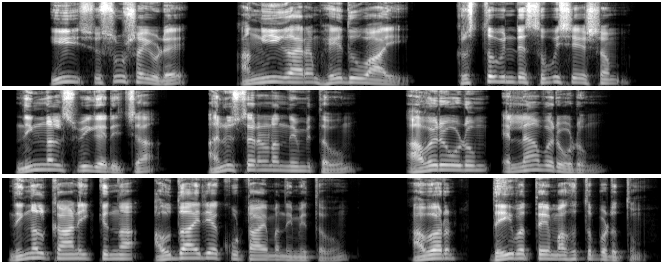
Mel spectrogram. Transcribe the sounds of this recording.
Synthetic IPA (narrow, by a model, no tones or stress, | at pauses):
iːɕuɕuːʂɐjuɽe̞ | ɐŋɡiːɣaːɾɐmɦe̞ːðuʋaːjḭ | krɨst̪uʋinde̞suʋiɕe̞ːʂɐm | niŋːɐɭsʋiːɣɐɾit͡ɕːɐ | ɐnusɐɾɐɳɐnimit̪ːɐʋum | ɐʋɐɾo̞ːɽume̞lːaːʋɐɾo̞ːɽum | niŋːɐɭkaːɳikʲːunːɐɐwd̪aːɾjɐkuːʈːaːjmɐnimit̪ːɐʋum | ɐʋɐr | d̪e̞jʋɐt̪ːe̞mɐɦut̪ːup̬ːeɽut̪ːum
